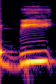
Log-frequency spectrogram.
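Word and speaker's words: beau: पढ़ेंगे ओ जैसे बी ई ए यू तो ये समझ लेंगे कि यहां पे ई साइलेंट होता है तो बचा ए यू तो ए यू को ओ पढ़ते ही ऑलरेडी मैंने बता दिया है तो इसको भी पढ़ेंगे बो बी ई ए यू बो बो मीस होता है ब्यूटीफुल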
